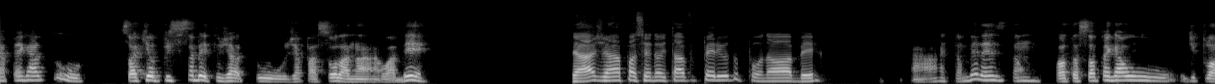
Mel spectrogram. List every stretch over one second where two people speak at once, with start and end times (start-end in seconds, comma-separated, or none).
none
